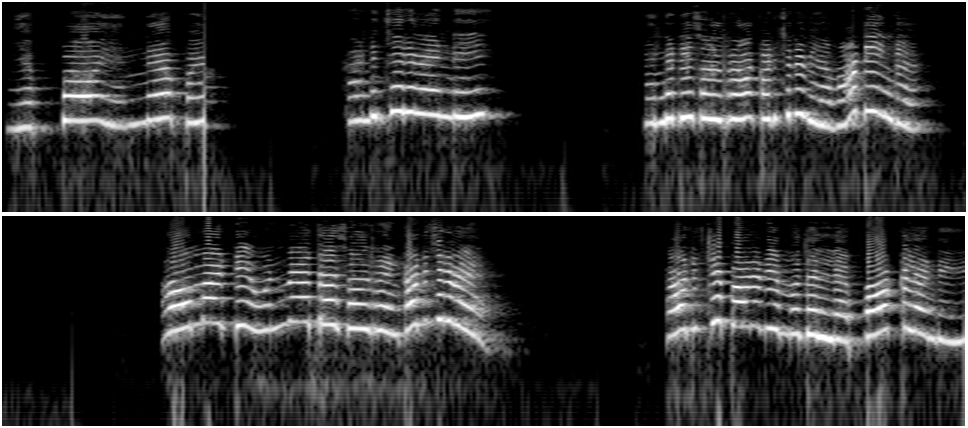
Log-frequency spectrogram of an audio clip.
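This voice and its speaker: A woman's voice: extremely high pitch, measured pace, pauses often. A woman voicing bickering, easily frightened young village women in a cartoon, with a Kanyakumari Tamil accent. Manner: squabbling, shrieking.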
